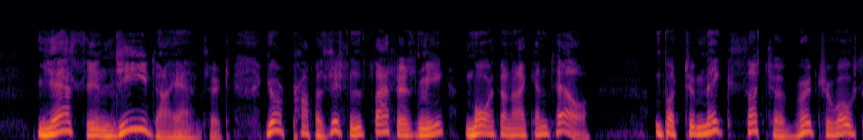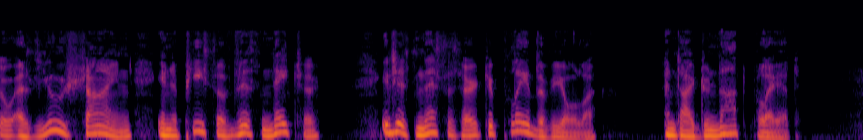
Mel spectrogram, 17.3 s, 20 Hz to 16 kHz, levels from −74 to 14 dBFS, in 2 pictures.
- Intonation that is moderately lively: No, wide, 7.0 semitones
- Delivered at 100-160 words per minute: Yes, average, 145 wpm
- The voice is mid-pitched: No, low, 125 Hz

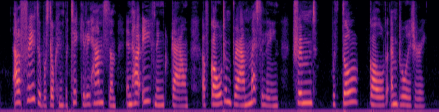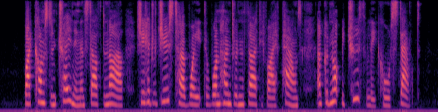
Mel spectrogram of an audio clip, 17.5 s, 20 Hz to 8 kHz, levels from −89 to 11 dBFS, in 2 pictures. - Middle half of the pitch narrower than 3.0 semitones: No, average, 4.2 semitones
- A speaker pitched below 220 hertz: No, high, 240 Hz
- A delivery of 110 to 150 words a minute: Yes, average, 145 wpm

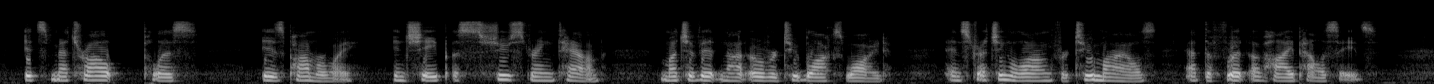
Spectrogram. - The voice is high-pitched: No, medium, 180 Hz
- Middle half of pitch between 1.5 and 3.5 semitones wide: Yes, average, 3.2 semitones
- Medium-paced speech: No, slow, 125 wpm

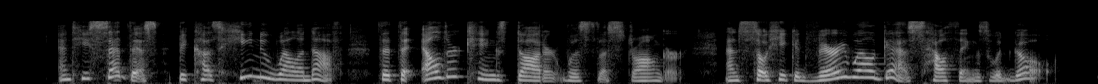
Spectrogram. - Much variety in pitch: Yes, wide, 7.1 semitones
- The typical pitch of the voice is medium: No, high, 215 Hz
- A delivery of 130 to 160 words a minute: Yes, average, 155 wpm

